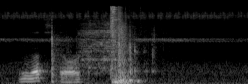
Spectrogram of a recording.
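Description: A guillotine blade drops with a sharp thud.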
